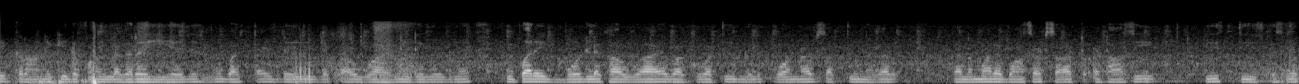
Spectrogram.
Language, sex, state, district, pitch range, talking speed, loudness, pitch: Hindi, male, Bihar, Madhepura, 115-125 Hz, 155 wpm, -23 LUFS, 120 Hz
